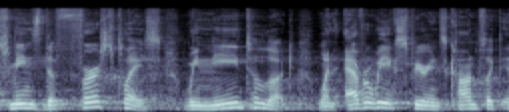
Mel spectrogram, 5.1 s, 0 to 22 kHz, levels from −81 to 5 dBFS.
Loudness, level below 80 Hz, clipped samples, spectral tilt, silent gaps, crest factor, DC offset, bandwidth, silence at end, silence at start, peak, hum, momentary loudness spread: -14 LUFS; -60 dBFS; under 0.1%; -5.5 dB/octave; none; 12 dB; under 0.1%; 16.5 kHz; 0 s; 0 s; 0 dBFS; none; 7 LU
